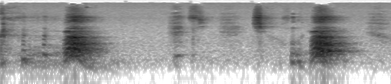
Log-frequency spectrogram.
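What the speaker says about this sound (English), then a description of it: "barking at people out the window, as you see, anyone who walks by" A dog barks in a few sharp bursts spaced across the moment, fairly close, with short quiet gaps between them, barking out a window at passers-by.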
